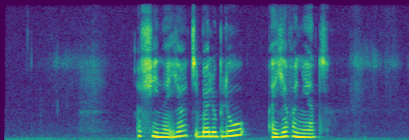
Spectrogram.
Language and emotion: Russian, neutral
